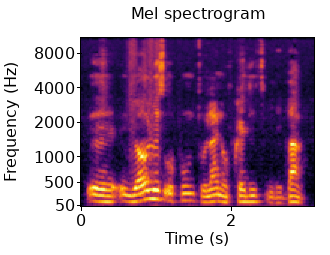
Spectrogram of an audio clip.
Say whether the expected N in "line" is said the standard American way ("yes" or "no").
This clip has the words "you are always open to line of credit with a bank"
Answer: yes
